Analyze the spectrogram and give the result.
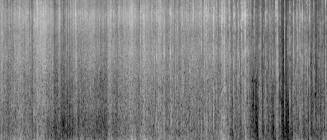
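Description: An inflated white plastic bag, hollow and full of air, is held in both hands and squeezed and crinkled with the fingers and a fist. It gives a steady, dense rustle of bright crinkles and sharp crackles over a low, muffled thump. Toward the end the crinkling thins out into quieter, broken bursts.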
